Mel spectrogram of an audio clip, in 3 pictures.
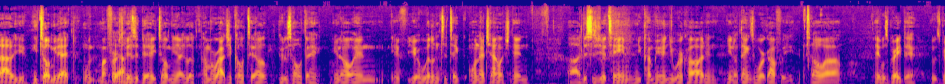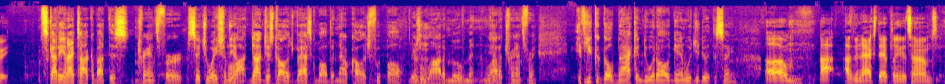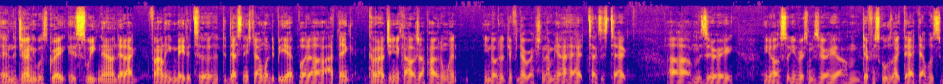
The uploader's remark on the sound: Live from Utah Jazz Media Day.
